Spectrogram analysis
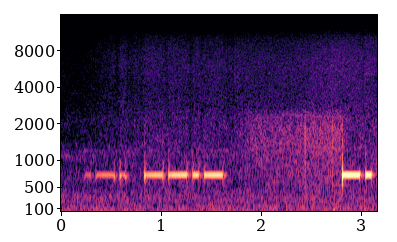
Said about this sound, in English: You know these ionic air cleaners? Oh, yeah. Little ozone machines. This is the ionic breeze air cleaner. This is what they sound like.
